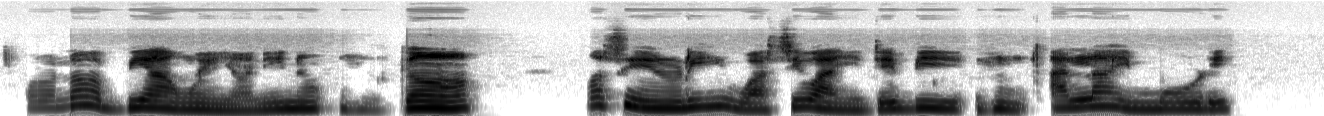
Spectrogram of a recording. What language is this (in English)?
Yoruba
